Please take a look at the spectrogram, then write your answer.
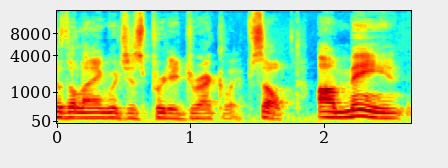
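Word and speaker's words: ἀμήν: languages pretty directly so amain is how you say Amen in Greek okay very good that's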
